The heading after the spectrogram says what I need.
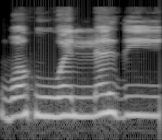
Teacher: ठीक है, तो ये मद्दुल जायज मुनफसिल है. हमजा नेक्स्ट वर्ड में आ रहा है. 4 to 5 काउंट हम इसको स्ट्रेच करेंगे.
